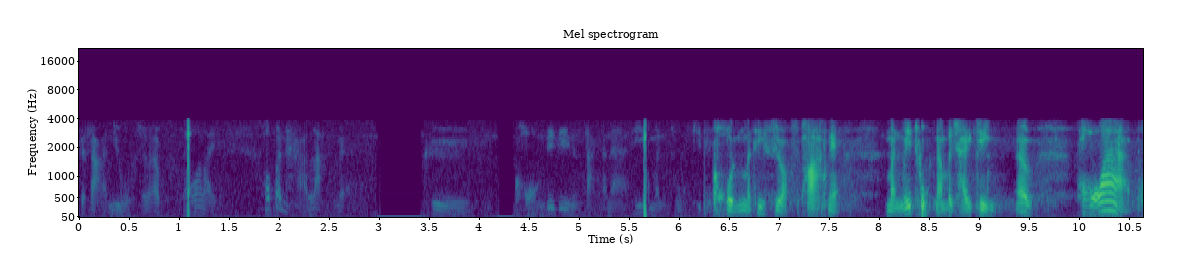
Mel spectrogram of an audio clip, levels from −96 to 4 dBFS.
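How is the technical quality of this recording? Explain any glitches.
The recording has three clear problems: coded-telephone bandwidth and texture throughout, a near-cancellation of the sound in the opening stretch, and three short bursts of decoder corruption.

GSM full-rate codec: The whole clip has passed through the original GSM full-rate speech coder at 13 kbps. The coder rebuilds speech from a vocal-tract filter and a sparse pulse excitation, so the result has a buzzy, gravelly edge. It is confined to a telephone band of roughly 250 Hz to 3.5 kHz, with no real low end and no air above it. The coding damage is plainly audible.

One channel inverted: From the start to 6.25 s the level sits about 32 dB lower than it should, and what remains is a faint residue. This is most likely one channel with reversed polarity being summed to mono. Anything common to both channels cancels, including the centred speech and the background, and only the small difference between the channels survives. 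After 6.25 s the full signal returns.

GSM bit errors: Three brief corruption bursts occur, at 1.05 to 1.12 s, 5.64 to 5.70 s, and 8.40 to 8.49 s, each lasting three or four codec frames. Flipped bits reached the decoder at an error rate of roughly 2 to 3 percent. Corrupted filter, pitch and gain parameters distort the spectrum and level for those frames, producing short squawks, pops and gargling through the speech.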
